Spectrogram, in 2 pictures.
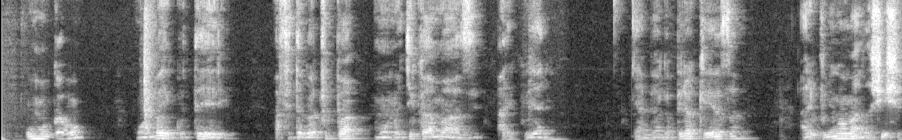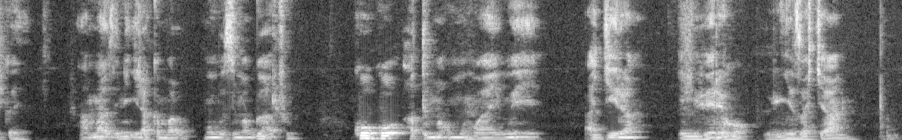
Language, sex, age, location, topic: Kinyarwanda, male, 18-24, Huye, health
